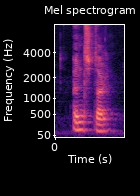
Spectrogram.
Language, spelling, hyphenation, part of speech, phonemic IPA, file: Dutch, unster, un‧ster, noun, /ˈʏnstər/, Nl-unster.ogg
- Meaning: 1. steelyard (balance, scale) 2. spring balance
